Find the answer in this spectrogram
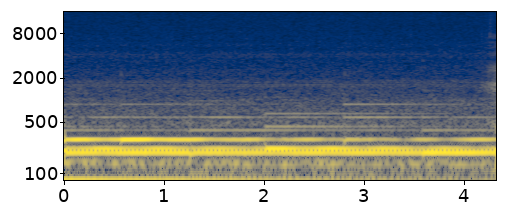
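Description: Soft instrumental background music: a few held notes that change every second or two.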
